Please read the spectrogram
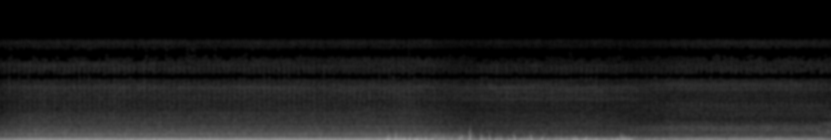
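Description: A vehicle engine running steadily at a constant speed, with a spell of irregular clattering knocks a little past the middle.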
